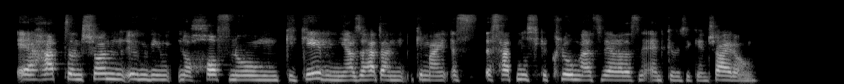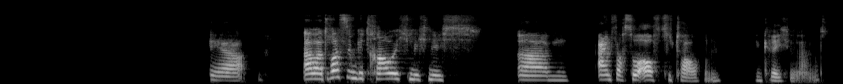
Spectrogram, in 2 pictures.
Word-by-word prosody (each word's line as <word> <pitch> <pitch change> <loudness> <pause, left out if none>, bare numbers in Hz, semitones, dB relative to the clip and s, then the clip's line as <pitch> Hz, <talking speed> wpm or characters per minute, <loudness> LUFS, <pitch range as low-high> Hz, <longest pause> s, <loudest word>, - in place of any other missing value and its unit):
er 225 -1 +2
hat 245 0 +5
dann 230 -2 0
schon 255 0 +1
irgendwie 225 -2 -2
noch 210 0 -6
Hoffnung 210 -3 0
gegeben, 210 +1 +1
ja, 195 0 -2
also 200 +1 -2
er 210 - +1
hat 210 - +3
dann 200 -2 -2
gemeint, 200 -3 -3
es 215 - -9
es - - -4
hat 225 0 +3
nicht 225 -3 -4
geklungen, 225 +1 +1
als 200 +1 -3
wäre 200 -2 0
das 195 +1 -1
'ne 210 - -9
endgültige 190 -1 -9
Entscheidung. 185 0 0 3.0
Ja. 185 -2 -1 0.5
Aber 250 +1 +7
trotzdem 320 +1 +3
getraue 260 -1 +5
ich 255 - -12
mich 225 -2 -4
nicht, 210 -2 -6 0.4
ähm, 200 -2 0 0.3
einfach 220 -1 +4
so 215 - +4
aufzutauchen 185 -5 0 0.3
in 180 - -14
Griechenland. 170 -2 -8
210 Hz, 135 wpm, -23 LUFS, 195-230 Hz, 3.0 s, Aber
